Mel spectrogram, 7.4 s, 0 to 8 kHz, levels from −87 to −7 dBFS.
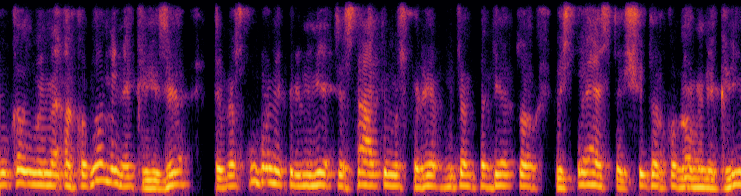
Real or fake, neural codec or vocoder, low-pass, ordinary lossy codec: fake; codec, 16 kHz, 2 kbps, FreqCodec, smaller model; 7.2 kHz; Opus, 32 kbps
